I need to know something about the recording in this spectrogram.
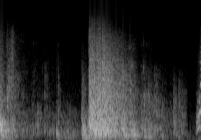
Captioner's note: gunshot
